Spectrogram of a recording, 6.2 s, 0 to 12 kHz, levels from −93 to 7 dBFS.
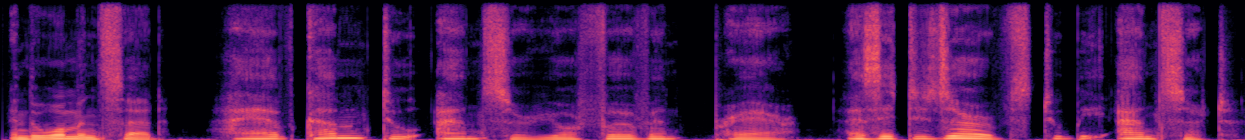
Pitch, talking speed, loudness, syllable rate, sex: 145 Hz, 175 wpm, -19 LUFS, 4.6 syllables/s, male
